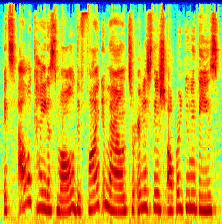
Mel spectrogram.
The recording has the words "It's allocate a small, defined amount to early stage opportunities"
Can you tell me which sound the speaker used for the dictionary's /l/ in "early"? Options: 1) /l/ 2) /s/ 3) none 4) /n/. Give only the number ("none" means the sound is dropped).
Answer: 4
